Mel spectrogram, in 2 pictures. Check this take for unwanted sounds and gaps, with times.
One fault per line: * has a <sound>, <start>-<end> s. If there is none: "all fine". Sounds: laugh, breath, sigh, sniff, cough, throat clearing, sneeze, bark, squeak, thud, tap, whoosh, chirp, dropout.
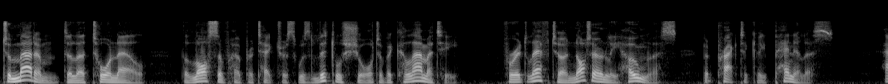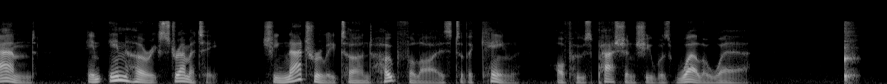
* has a tap, 17.3-17.5 s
